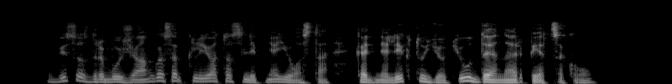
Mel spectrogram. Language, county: Lithuanian, Klaipėda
